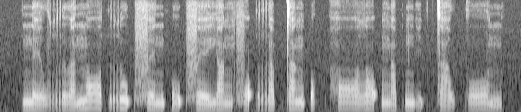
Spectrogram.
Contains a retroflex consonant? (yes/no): no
